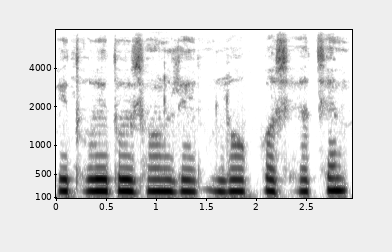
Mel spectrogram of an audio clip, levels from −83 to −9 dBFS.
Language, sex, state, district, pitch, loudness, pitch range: Bengali, female, West Bengal, Cooch Behar, 200 Hz, -14 LUFS, 200-205 Hz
